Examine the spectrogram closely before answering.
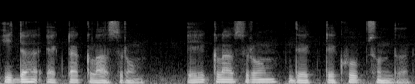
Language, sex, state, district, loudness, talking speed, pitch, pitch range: Bengali, male, Tripura, West Tripura, -18 LUFS, 115 wpm, 100 Hz, 95-110 Hz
